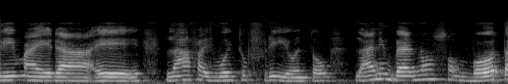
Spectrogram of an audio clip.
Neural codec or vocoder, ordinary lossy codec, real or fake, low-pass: codec, 16 kHz in and 24 kHz out, 2.2 kbps, FireRedTTS-2 codec; none; fake; 7.2 kHz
